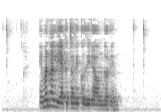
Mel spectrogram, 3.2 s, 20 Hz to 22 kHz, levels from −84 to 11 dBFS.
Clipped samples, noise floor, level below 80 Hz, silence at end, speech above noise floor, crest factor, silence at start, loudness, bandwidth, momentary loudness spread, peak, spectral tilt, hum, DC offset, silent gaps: under 0.1%; -56 dBFS; -70 dBFS; 0.85 s; 32 dB; 20 dB; 0.15 s; -23 LUFS; 11.5 kHz; 21 LU; -6 dBFS; -2.5 dB/octave; none; under 0.1%; none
